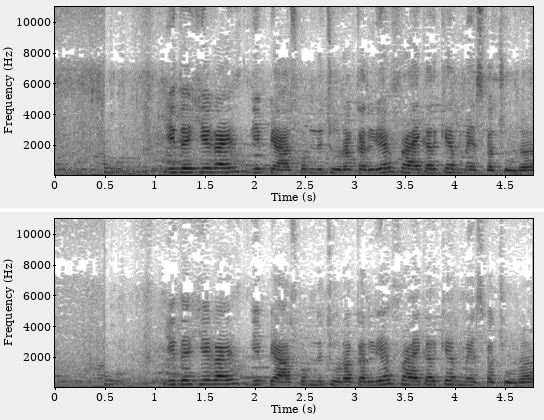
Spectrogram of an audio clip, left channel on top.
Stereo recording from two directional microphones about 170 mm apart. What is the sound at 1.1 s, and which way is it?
A woman's voice, 40° right (ahead or behind).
